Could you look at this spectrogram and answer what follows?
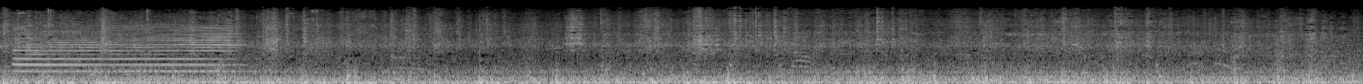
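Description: Train horn sounding one blast of about two and a half seconds as the Bangladesh Railway intercity passenger train pulls away. After it comes the steady rumble of the coaches rolling past close by, with clicks of wheels over rail joints.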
